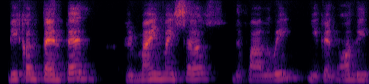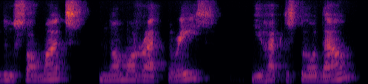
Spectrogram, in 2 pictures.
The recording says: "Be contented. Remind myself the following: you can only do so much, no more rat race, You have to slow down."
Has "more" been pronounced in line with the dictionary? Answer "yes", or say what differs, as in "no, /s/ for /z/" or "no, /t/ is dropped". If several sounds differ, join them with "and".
no, /l/ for /ɹ/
